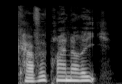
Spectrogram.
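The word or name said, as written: kaffebrænderi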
